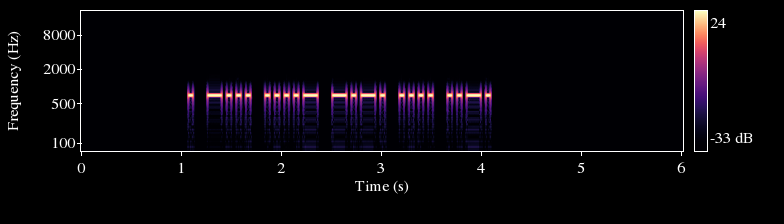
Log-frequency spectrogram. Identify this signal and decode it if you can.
Morse code, heard as a keyed tone, about 25 wpm, 700 Hz. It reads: EB4CHF
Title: DXCC-100 Call Signs - 6 Characters - 25wpm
